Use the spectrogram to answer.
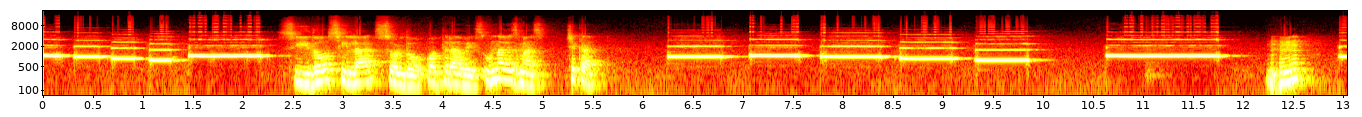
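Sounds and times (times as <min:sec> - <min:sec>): recorder playing slow notes: 0:00.0 - 0:02.4, 0:06.2 - 0:13.0.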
